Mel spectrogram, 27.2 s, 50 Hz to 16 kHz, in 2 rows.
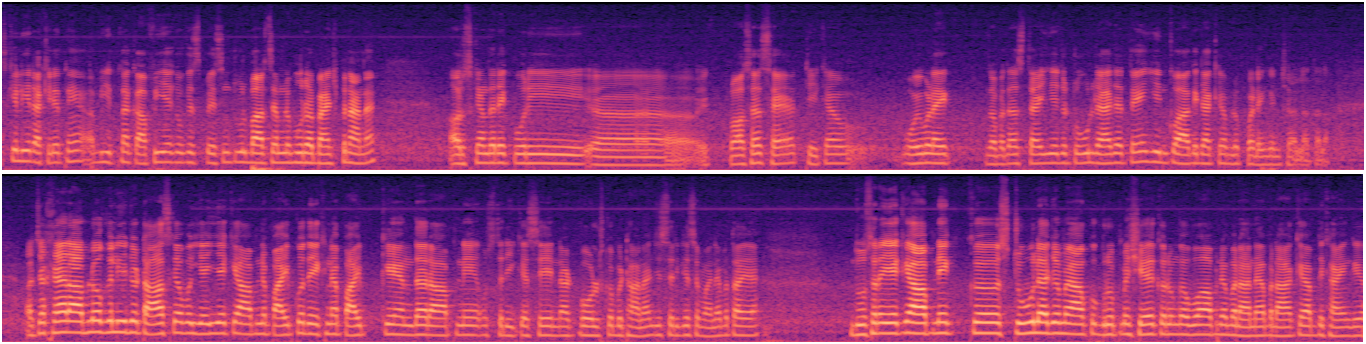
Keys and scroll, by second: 0.9 g.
